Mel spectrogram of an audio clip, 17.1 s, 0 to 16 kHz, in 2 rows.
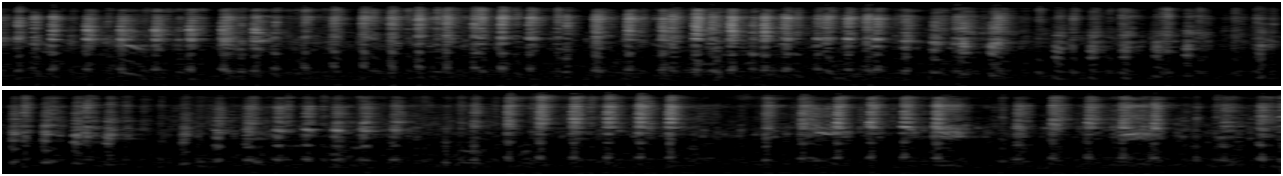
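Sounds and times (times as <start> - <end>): nestling birds chirping: 0.0 - 17.0.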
